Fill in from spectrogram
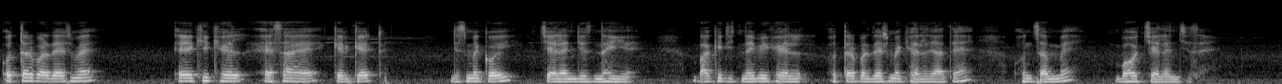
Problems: background sounds at intervals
